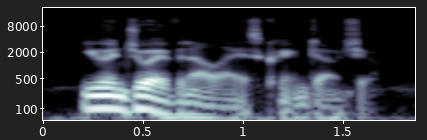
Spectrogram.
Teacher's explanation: That rising pitch on don't you means it's a real question. You're asking for new information. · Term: rising tone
